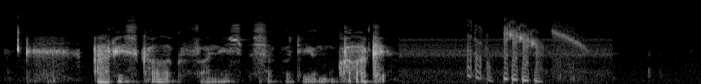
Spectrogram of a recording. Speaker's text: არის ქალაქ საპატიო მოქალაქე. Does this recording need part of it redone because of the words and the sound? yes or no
yes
